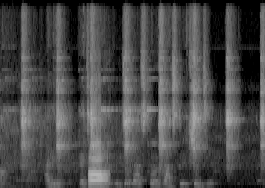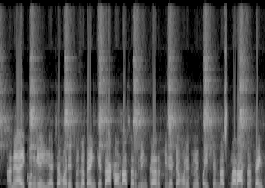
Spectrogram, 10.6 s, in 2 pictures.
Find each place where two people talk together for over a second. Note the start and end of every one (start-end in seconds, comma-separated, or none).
none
